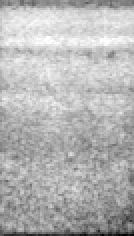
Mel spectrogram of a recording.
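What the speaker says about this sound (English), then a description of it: "As the waves crash in, you can see all of the seaweed." Ocean waves crash on a beach shore as a brief, dense wash of broadband surf noise with a windy roar, steady and fairly loud throughout.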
